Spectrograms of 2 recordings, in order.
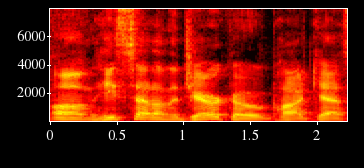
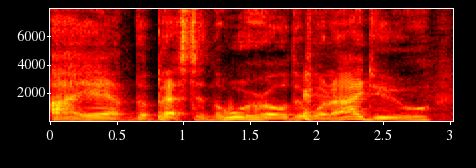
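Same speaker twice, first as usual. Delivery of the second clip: villainous comic-book, wrestling-promo style delivery. Complaining about how a wrestler talks in his promos, imitating comic-book-villain talk. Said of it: "he talks like a comic book villain".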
